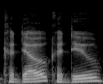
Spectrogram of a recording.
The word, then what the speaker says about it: Cadieux: It's at Clayton Cadeau, right? At Cadeau Clayton. Okay, at Cadeau Clayton. And that is spelled Cadieux.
